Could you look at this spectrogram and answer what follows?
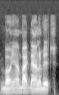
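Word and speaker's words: Bojan Bogdanović: Bojan Bogdanovic.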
